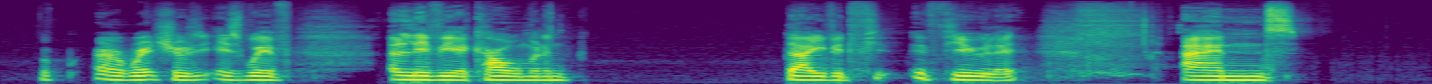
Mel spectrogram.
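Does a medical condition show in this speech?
Yes: stammer; well controlled, hidden through years of stage performing in music; stammers on certain words, especially initial w, extra line preparation usually prevents stammering; here prolonged sounds.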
